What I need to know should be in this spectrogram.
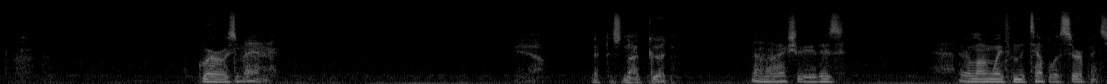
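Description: A young man answers quietly, close by.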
